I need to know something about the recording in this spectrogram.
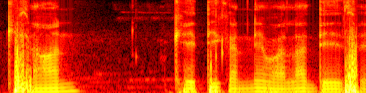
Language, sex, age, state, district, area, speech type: Hindi, male, 18-30, Madhya Pradesh, Betul, rural, spontaneous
